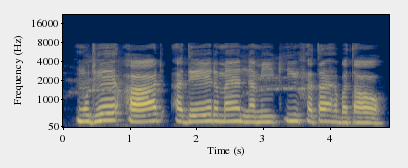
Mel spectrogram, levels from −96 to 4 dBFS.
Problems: constant background noise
